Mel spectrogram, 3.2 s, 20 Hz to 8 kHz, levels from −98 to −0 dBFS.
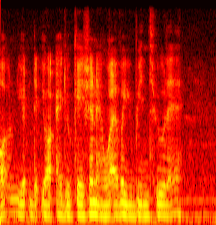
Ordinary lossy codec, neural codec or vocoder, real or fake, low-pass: none; none; real; 7.2 kHz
